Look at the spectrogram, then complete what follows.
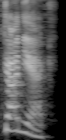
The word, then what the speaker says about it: cognac: This is where we watch Van Damme painfully try to pronounce cognac. It's cognac.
